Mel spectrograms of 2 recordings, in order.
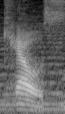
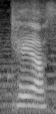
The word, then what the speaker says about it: Chaos: been pronouncing the name cows and not chaos because it sounds like you would say chaos with that pronunciation chaos is English Kaus is Greek ah okay now that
